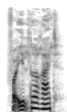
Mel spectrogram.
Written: forældreret

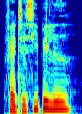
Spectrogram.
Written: fantasibillede

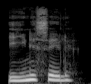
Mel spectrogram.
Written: ENECELLEN

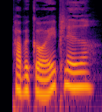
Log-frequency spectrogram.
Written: papegøjeplader

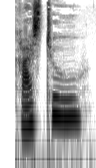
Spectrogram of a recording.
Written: græstue

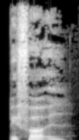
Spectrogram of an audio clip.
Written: beføjet

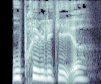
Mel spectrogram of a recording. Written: uprivilegeret

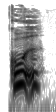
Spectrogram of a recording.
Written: bedste

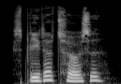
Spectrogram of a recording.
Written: splittertosset

